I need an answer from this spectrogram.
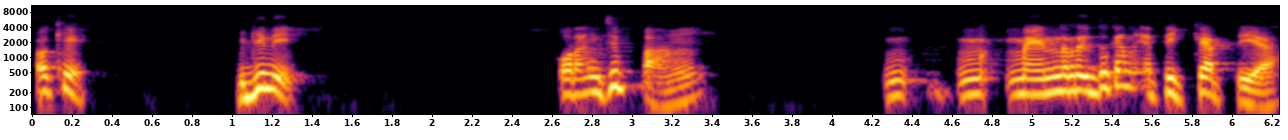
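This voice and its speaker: With a Javanese accent, a man talks at a moderate pace. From Java, Indonesia. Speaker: soft skills coach. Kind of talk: online training talk. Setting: video call. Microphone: echo when others unmute.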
